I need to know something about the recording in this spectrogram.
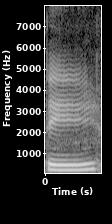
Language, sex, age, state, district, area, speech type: Punjabi, female, 30-45, Punjab, Mansa, urban, read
